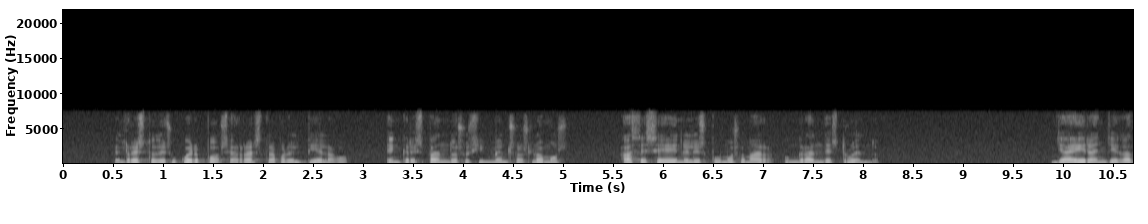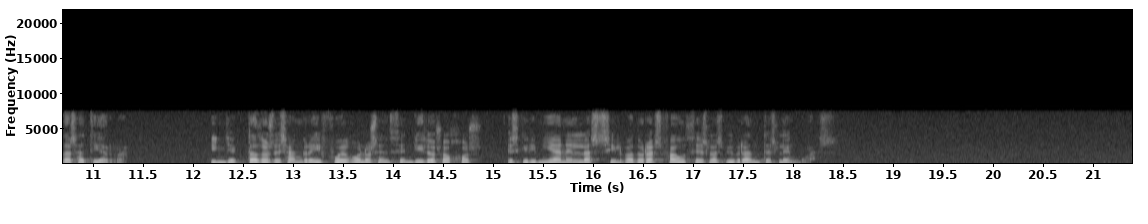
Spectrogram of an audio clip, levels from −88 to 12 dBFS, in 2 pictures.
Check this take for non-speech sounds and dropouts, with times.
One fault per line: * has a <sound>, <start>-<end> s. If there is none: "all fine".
all fine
